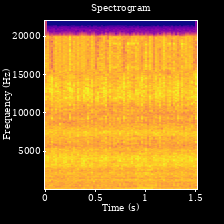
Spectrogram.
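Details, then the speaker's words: 2013 Toyota Camry idling smooth after switching from 0W20 to 5W30 oil, water bottle on engine shows no shake; quiet, steady low hum with an even pulse, no knocks or ticks; no leaks or oil consumption, healthy idle. "The motor's running. And this is a 2013 Camry. '13, she's still clean. She's idling smooth."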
